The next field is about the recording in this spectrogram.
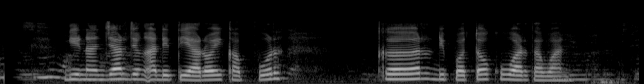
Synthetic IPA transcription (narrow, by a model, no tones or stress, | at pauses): ɡinaɲd͡ʒard͡ʒɨŋadit̪iaɾɔikapur | kərdipɔt̪ɔkuwart̪awan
